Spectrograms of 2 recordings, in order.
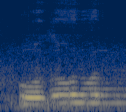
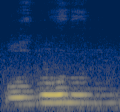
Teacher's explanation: بہت گول رہیں گے یہ پڑھتے ہوئے کیونکہ 3 حروف پیش والے ہیں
